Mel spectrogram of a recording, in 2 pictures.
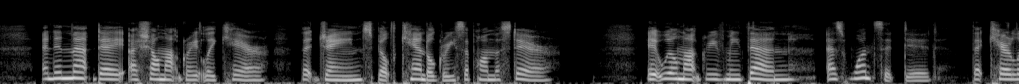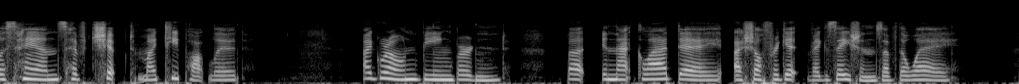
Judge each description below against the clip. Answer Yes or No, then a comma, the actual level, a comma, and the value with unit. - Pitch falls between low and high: No, high, 225 Hz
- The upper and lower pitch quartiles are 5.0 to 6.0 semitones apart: No, average, 2.9 semitones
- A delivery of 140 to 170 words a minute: Yes, average, 150 wpm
